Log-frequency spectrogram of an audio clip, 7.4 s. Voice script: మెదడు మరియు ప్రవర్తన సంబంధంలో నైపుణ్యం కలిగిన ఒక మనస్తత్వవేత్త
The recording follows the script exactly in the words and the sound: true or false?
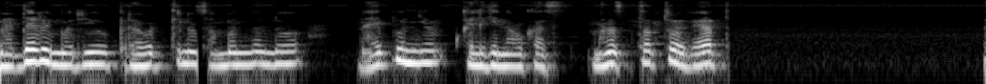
true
